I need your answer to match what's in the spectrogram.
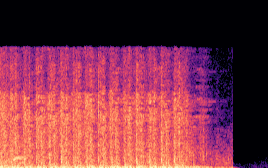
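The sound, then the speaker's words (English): Loud pyrotechnic concussion blasts at a live concert rattle off in a rapid, continuous burst for about two seconds, then cut off abruptly into silence. “It was actually a pyrotechnic concussion, which creates a loud boom, which he's been using in his concert for years.”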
